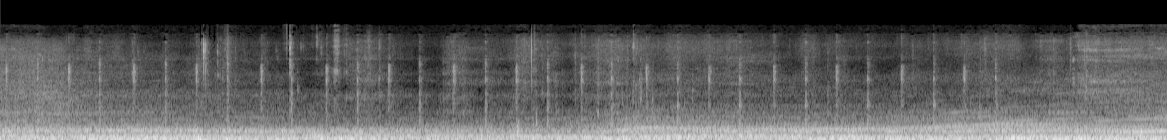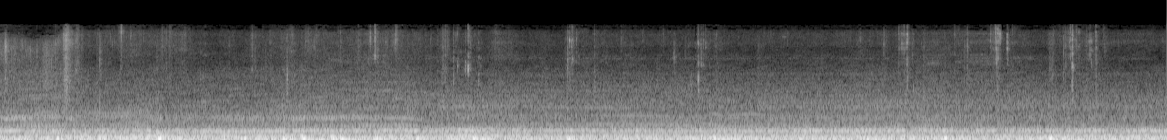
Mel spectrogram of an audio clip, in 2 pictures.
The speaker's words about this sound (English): Sorry, I'm watching a very peculiar vehicle running through my neighborhood.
